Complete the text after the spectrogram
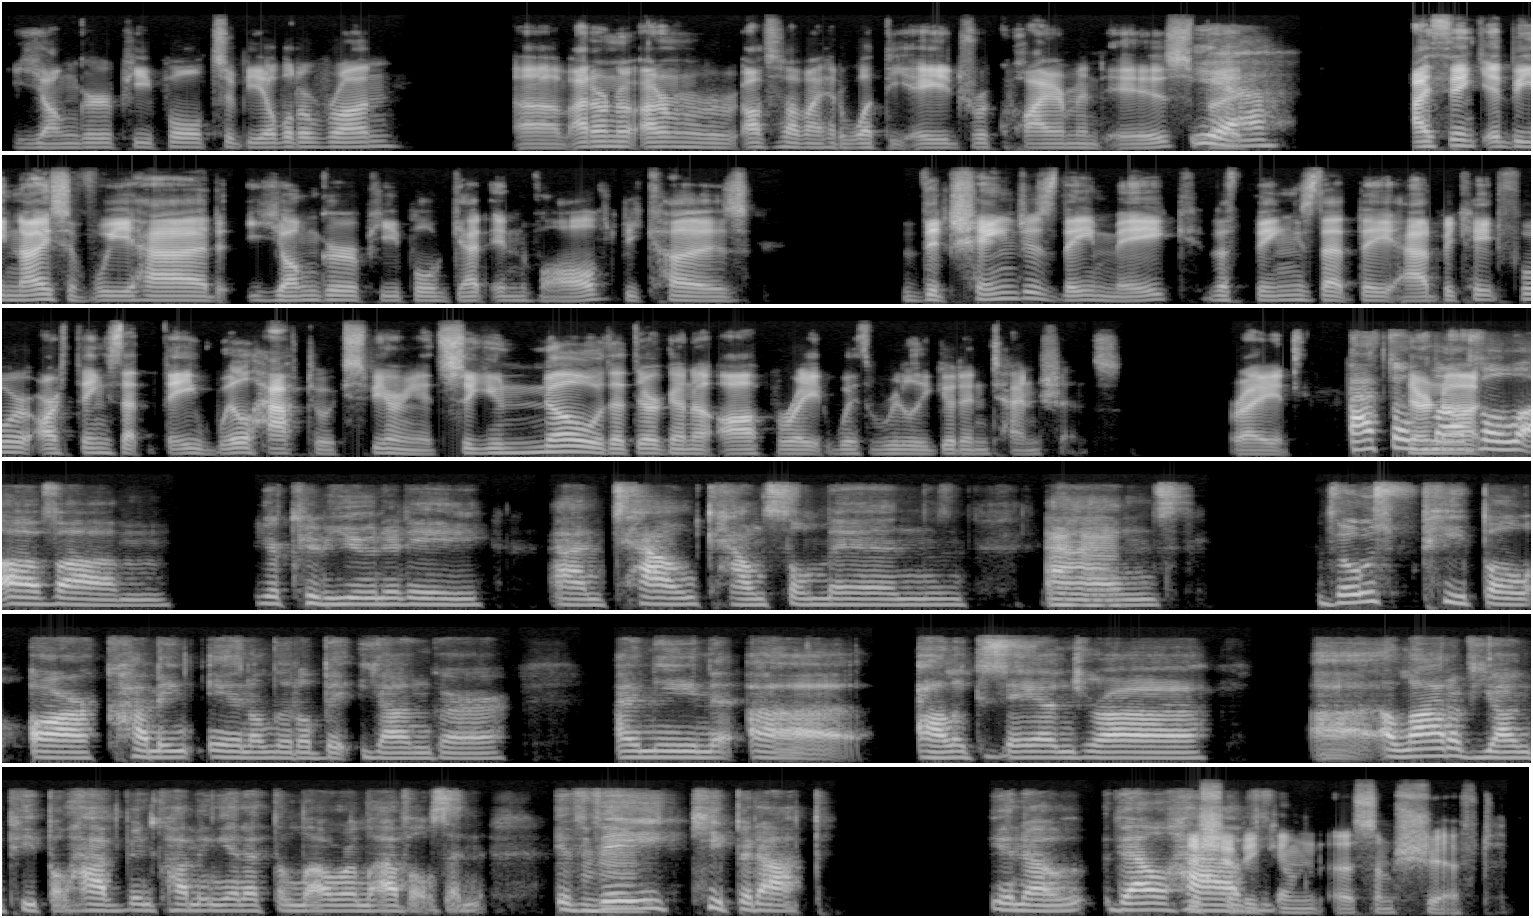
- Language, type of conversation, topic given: English, unstructured, How do you feel about the fairness of our justice system?
- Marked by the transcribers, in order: stressed: "know"; other background noise; tapping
